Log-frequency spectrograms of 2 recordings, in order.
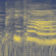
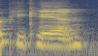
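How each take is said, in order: First: "pecan" said pee-KAHN. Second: "pecan" said PEE-can. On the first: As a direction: say "pecan" with an open "ah" in the second syllable. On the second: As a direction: say "pecan" with the vowel of "can" in the second syllable. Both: Shown as a demonstration. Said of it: "is it pecan or pecan?".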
